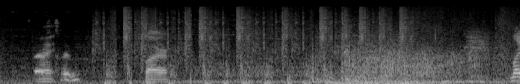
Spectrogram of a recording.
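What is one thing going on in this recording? Rapid gunfire crackles and pops.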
